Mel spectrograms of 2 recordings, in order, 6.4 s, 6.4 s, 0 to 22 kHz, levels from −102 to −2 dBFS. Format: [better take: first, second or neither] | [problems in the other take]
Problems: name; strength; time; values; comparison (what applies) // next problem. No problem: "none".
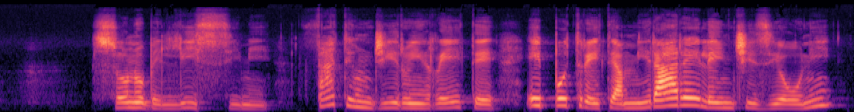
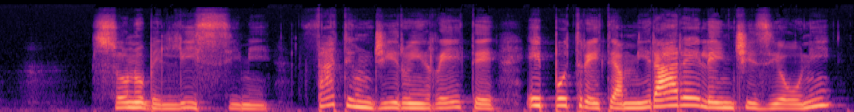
second | thin; very; fading below 550 Hz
